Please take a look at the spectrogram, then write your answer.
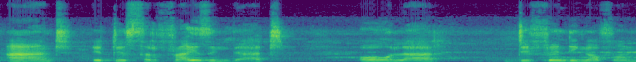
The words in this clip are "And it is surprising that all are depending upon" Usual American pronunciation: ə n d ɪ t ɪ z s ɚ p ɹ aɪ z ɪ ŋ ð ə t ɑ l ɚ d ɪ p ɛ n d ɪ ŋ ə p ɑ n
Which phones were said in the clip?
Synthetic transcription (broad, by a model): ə n d ɪ t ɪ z s ɚ p ɹ aɪ z ɪ ŋ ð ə t ɑ l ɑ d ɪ f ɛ n d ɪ ŋ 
